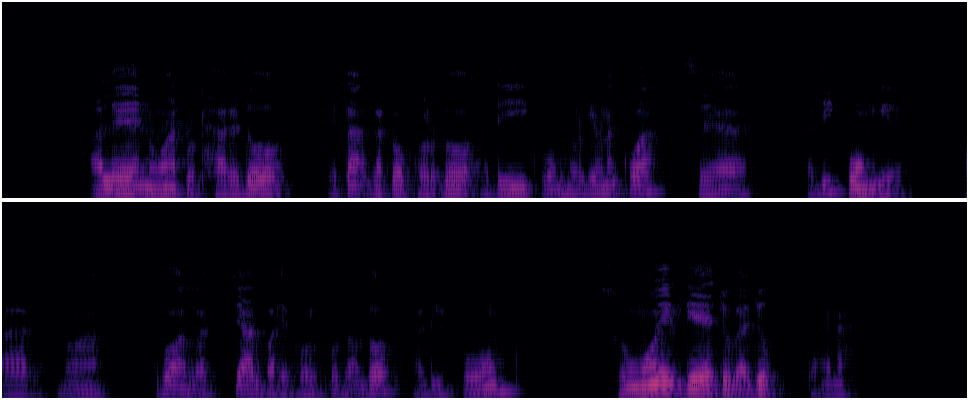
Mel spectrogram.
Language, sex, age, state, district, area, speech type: Santali, male, 30-45, West Bengal, Bankura, rural, spontaneous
